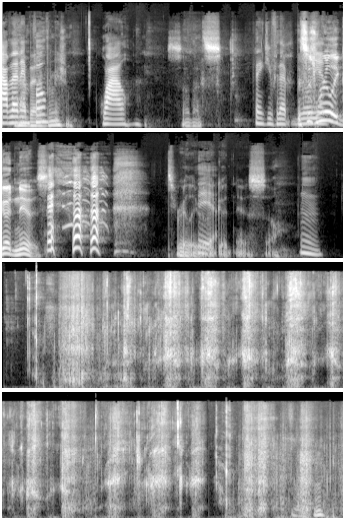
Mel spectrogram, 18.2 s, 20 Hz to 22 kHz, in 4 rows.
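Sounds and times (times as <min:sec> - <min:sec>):
speech: 0:00.0 - 0:08.9, 0:09.5 - 0:10.2, 0:17.8 - 0:18.1
chewing something hard and crisp like a raw carrot: 0:09.1 - 0:18.1.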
